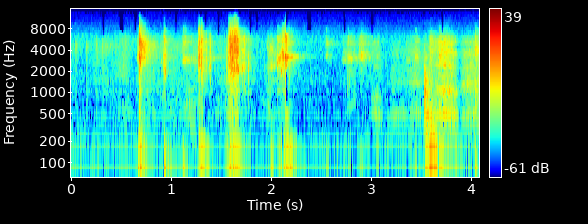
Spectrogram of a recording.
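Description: Small metallic clicks and scrapes of rifle parts being handled and pulled apart, about five sharp clicks in the first half.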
